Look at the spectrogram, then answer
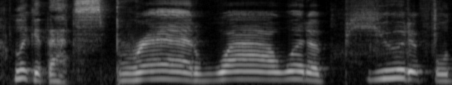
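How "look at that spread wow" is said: ordinary delivery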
